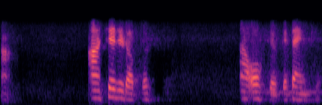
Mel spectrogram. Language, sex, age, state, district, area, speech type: Malayalam, female, 30-45, Kerala, Kasaragod, rural, conversation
